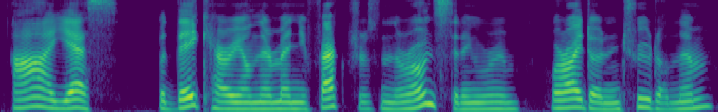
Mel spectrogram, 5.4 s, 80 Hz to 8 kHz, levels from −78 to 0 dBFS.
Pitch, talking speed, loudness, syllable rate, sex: 190 Hz, 210 wpm, -19 LUFS, 5.9 syllables/s, female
